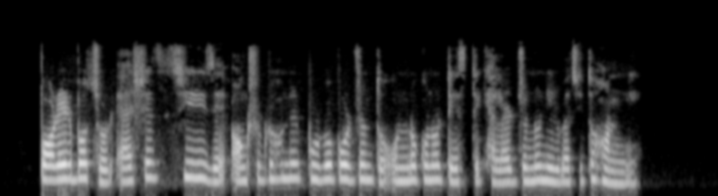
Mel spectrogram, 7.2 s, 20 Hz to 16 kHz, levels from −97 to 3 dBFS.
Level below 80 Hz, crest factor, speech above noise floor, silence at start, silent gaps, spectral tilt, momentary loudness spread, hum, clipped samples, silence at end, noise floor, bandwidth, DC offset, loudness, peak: -64 dBFS; 18 dB; 70 dB; 0.4 s; none; -6 dB/octave; 9 LU; none; under 0.1%; 0.85 s; -89 dBFS; 7.6 kHz; under 0.1%; -20 LUFS; -2 dBFS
